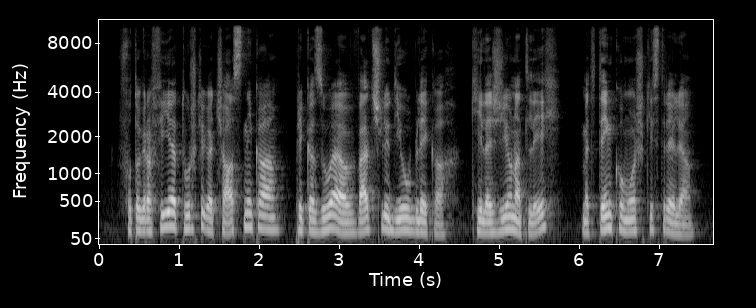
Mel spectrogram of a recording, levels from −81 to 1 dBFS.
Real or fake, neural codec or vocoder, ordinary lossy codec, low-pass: real; none; none; 9.9 kHz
